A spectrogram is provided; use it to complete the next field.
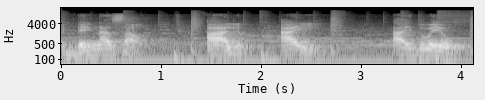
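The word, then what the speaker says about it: ail: Ai. Ai doeu. É isso mesmo. Alho é ai. A-I-L. Ai.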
